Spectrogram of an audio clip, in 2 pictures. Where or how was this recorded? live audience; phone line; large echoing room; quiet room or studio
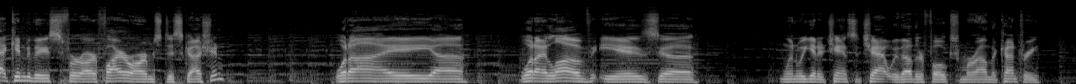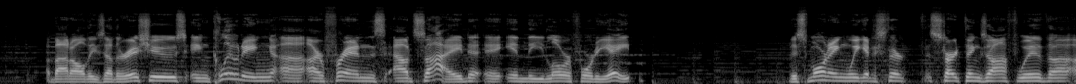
phone line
